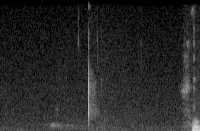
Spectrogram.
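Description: Near silence broken by a single sharp click just under a second in, then a man's voice starts speaking at the very end.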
